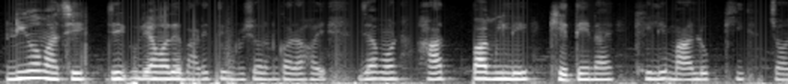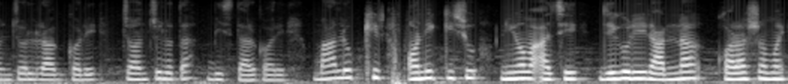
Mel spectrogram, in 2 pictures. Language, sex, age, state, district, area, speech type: Bengali, female, 45-60, West Bengal, Purba Medinipur, rural, spontaneous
